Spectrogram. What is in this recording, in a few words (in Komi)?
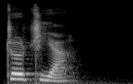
"тшӧтшъя", Komi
